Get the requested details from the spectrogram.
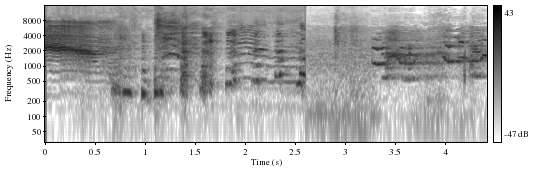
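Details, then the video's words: Cat heard in a funny home compilation, giving loud strained yowls and shorter harsh meows amid choppy edits, with people's voices and laughter around it. "cats meowing"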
